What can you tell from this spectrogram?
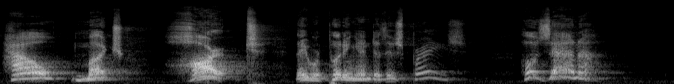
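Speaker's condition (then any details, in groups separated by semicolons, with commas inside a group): Hoarseness after vocal cord surgery; hoarse voice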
